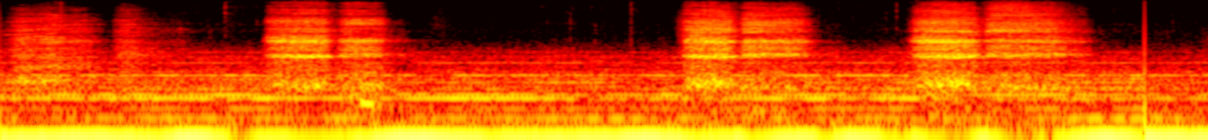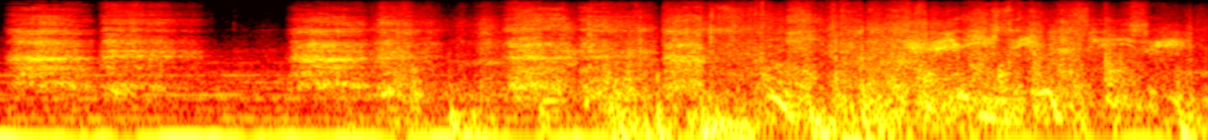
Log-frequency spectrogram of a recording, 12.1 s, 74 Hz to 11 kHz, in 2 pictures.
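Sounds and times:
low musical drone: 0:00.0 - 0:12.0.

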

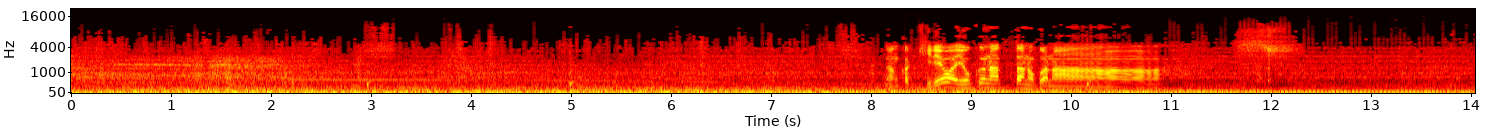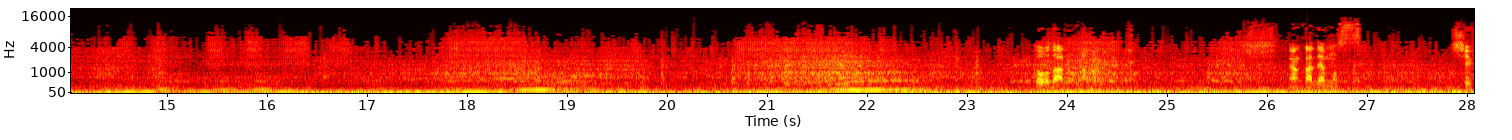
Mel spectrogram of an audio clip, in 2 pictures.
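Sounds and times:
car engine revving with gear changes: 0:00.0 - 0:28.0.

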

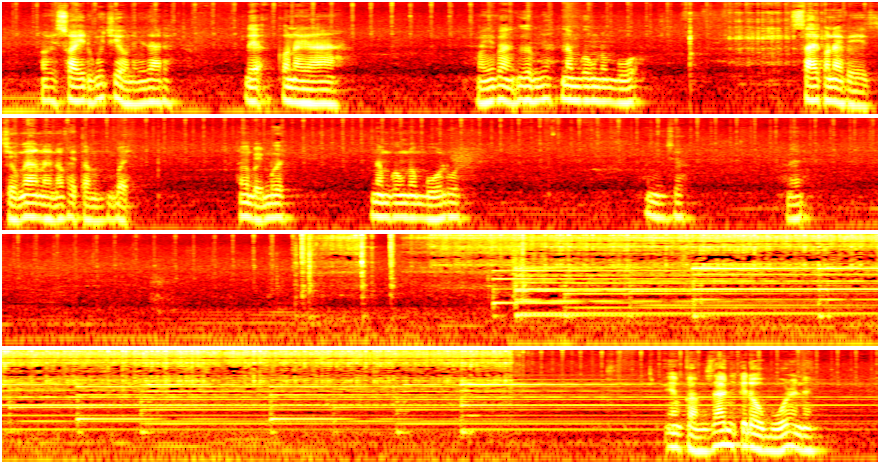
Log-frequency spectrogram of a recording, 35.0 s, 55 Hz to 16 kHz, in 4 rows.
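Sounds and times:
clock movement clicks: 0:00.0 - 0:35.0
clock chime tune: 0:22.2 - 0:35.0.

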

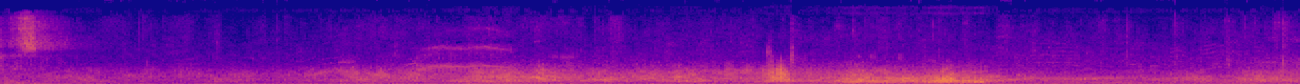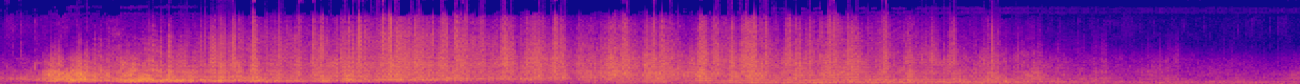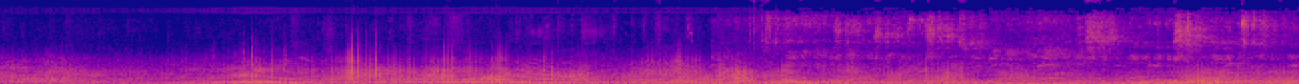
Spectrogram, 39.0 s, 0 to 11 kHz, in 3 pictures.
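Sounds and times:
distant jet rumble: 0:00.0 - 0:38.9
jet passing close by: 0:00.0 - 0:38.9.

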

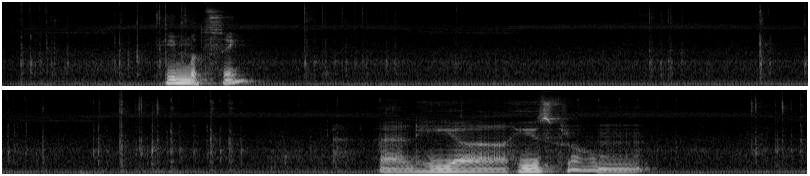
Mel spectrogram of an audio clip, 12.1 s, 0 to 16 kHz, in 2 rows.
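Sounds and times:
computer keyboard typing: 0:00.0 - 0:01.6, 0:02.2 - 0:03.5, 0:04.8 - 0:07.9, 0:11.0 - 0:12.0
steady low hum: 0:00.0 - 0:12.0.

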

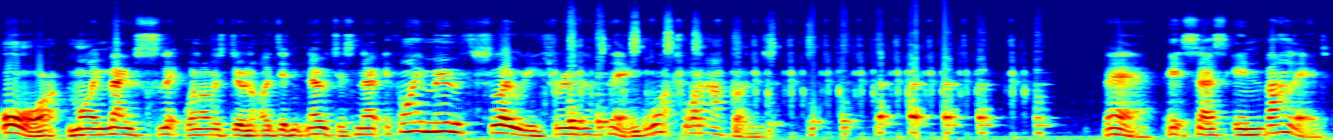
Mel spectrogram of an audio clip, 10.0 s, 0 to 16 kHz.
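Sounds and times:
stuttering clipped audio fragments: 0:04.0 - 0:07.9
playback clicks: 0:04.1 - 0:08.0.

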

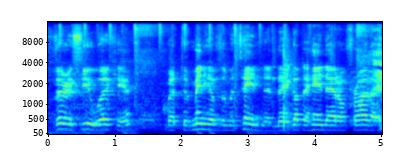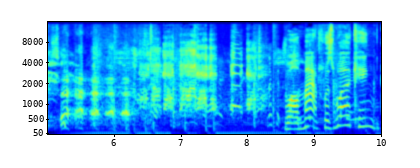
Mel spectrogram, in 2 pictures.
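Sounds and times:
waterfowl honking: 0:06.4 - 0:08.6.

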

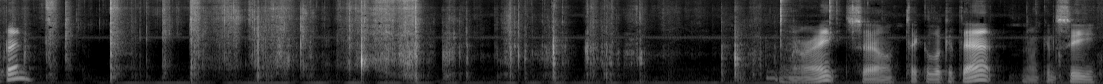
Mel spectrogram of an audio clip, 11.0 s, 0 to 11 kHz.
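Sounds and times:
cardboard tearing: 0:01.5 - 0:05.2.

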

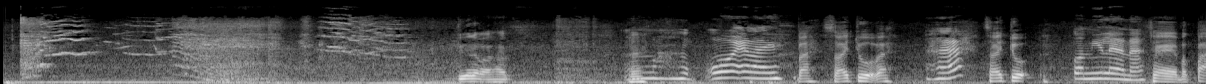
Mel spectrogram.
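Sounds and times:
door hinges creaking: 0:00.0 - 0:04.7, 0:05.4 - 0:06.2.

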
